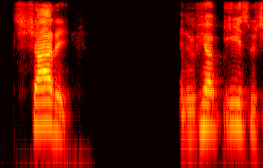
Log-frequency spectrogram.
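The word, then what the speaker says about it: شارع: We have street, which is pronounced Shari.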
